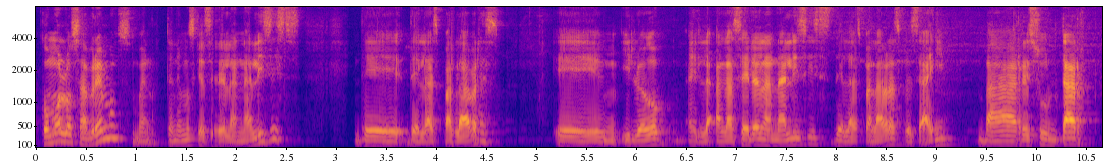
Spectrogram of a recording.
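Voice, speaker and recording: A man's voice: fairly low pitch, vocal fry, a little mellow. A man with a Latin American Spanish accent teaching a Bible language class online, explaining patiently and often checking in with his students. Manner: patient, explanatory, frequent "¿verdad?" check-ins.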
